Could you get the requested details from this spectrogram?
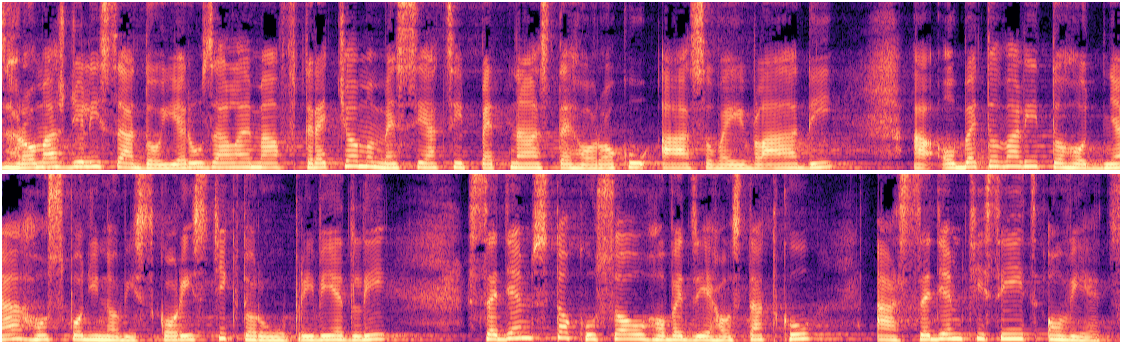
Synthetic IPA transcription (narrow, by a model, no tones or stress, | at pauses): zɦɾɔmaʒɟilisad̪ɔjɛɾuzalɛmaft̪ɾɛcɔmːɛsɪat͡sipɛt̪naːst̪ɛɦɔɾɔkuʔaːsɔʋɛjʋlaːd̪i | aʔɔbɛt̪ɔʋalit̪ɔɦɔd̪ɲaɦɔspɔɟinɔʋiskɔɾiscikt̪ɔɾuːpɾiʋɪɛd̪li | sɛɟɛmst̪ɔkusɔʊɦɔʋɛd͡zjɛɦɔst̪at̪ku | asɛɟɛmcisiːd͡zɔʋɪɛt͡s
